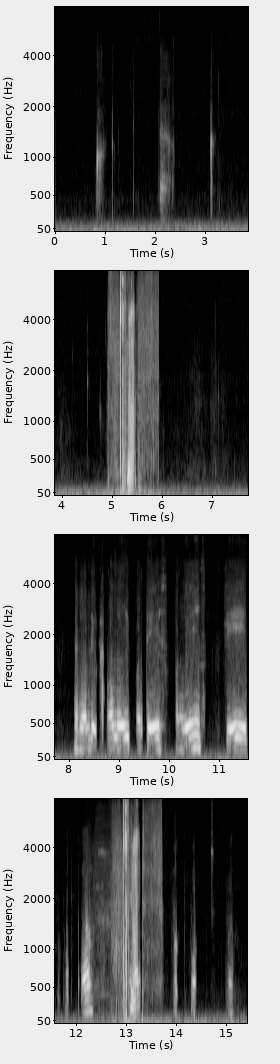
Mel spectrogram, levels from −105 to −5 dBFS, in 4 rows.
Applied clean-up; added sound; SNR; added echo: neural diffusion model UNIVERSE++.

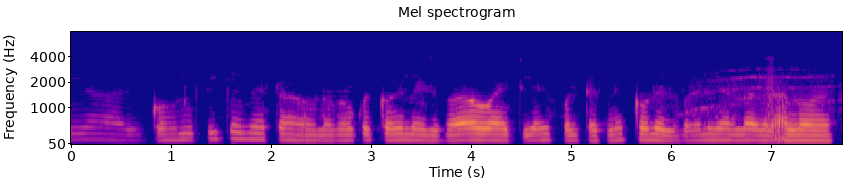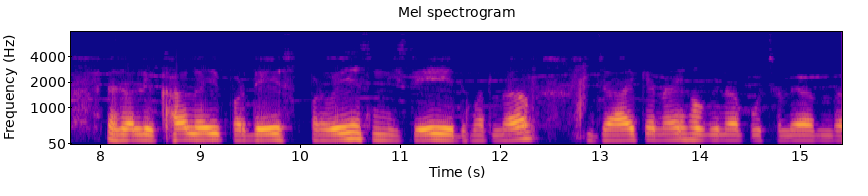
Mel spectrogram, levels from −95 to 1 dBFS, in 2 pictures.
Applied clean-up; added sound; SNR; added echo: none; none; none; none.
